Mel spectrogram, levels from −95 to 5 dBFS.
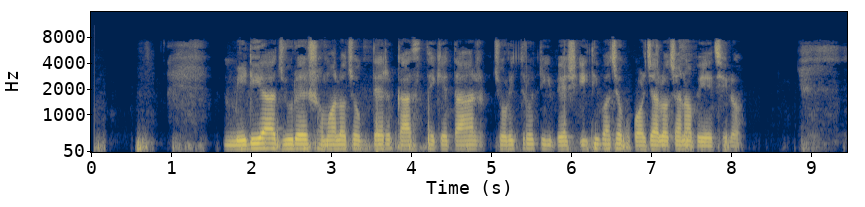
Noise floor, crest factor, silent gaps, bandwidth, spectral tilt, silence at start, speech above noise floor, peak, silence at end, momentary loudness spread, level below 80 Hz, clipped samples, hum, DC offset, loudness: -73 dBFS; 18 dB; none; 8 kHz; -5 dB/octave; 0.05 s; 55 dB; -2 dBFS; 0.25 s; 18 LU; -50 dBFS; under 0.1%; none; under 0.1%; -18 LUFS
